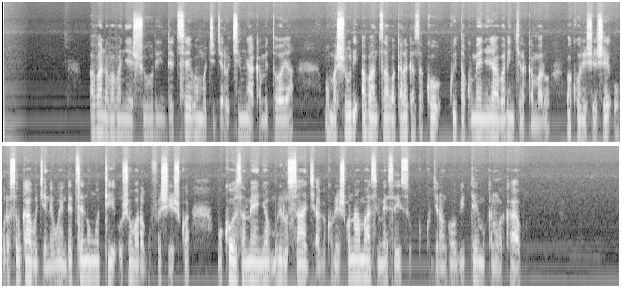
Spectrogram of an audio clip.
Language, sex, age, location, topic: Kinyarwanda, male, 18-24, Kigali, health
